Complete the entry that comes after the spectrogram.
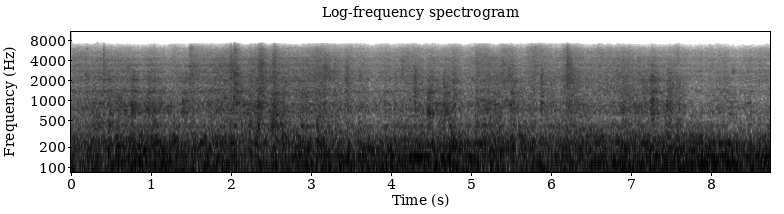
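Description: Passenger train running at speed, heard from inside the carriage: a steady low rumble with scattered clacks and rattles.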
